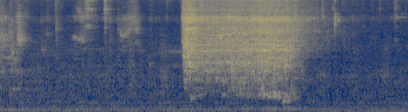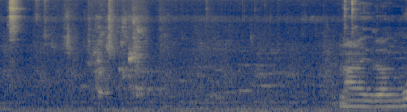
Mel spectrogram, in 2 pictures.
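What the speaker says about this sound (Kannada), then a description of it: "ಇದಕ್ಕೆ ನೀರು ಹಾಕ್ತಿದ್ದೀನಿ." Water is poured onto washed pulses in a kitchen bowl, a short splashing rush lasting about a second before settling into quiet background.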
